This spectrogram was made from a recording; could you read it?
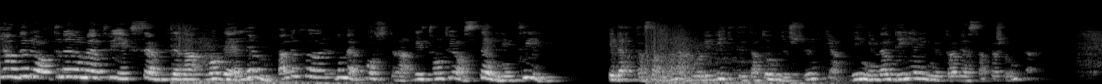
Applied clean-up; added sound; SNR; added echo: classical method WPE with log-MMSE.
